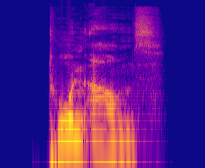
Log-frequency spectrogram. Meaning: genitive singular of Tonarm
- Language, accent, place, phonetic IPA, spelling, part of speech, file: German, Germany, Berlin, [ˈtonˌʔaʁms], Tonarms, noun, De-Tonarms.ogg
